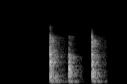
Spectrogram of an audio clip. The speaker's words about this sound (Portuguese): Diante do quarto ao lado, comecei a bater na porta, meio que sem saber o que esperar, mas ninguém respondeu.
